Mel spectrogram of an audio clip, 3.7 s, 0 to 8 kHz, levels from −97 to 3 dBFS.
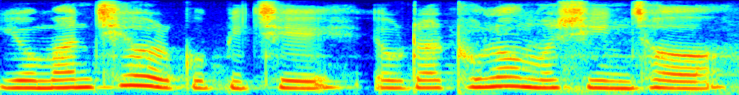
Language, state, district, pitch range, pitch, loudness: Nepali, West Bengal, Darjeeling, 230-255 Hz, 240 Hz, -15 LUFS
